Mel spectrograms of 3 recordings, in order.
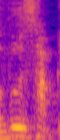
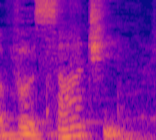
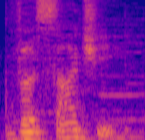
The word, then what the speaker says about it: Versace: hay đọc là vừa sặc hay là vừa soạc như đấy nhưng mà thực ra hãng này nó đọc ba âm và rất sang như sau nó đọc là versace versace versace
